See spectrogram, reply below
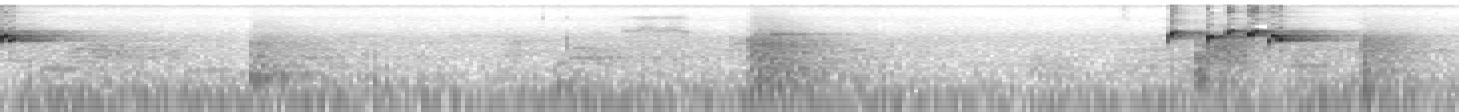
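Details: Red-whiskered bulbul singing a master song meant to teach young birds: scattered faint notes, then near the end a loud, rapid run of clear chirped whistles that slur downward.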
